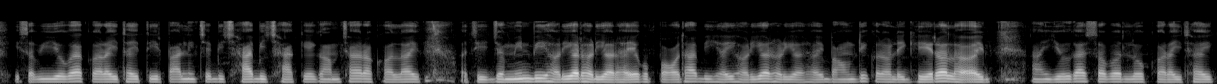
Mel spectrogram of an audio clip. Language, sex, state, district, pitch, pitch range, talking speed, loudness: Bajjika, male, Bihar, Vaishali, 120 Hz, 115-125 Hz, 165 wpm, -22 LUFS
